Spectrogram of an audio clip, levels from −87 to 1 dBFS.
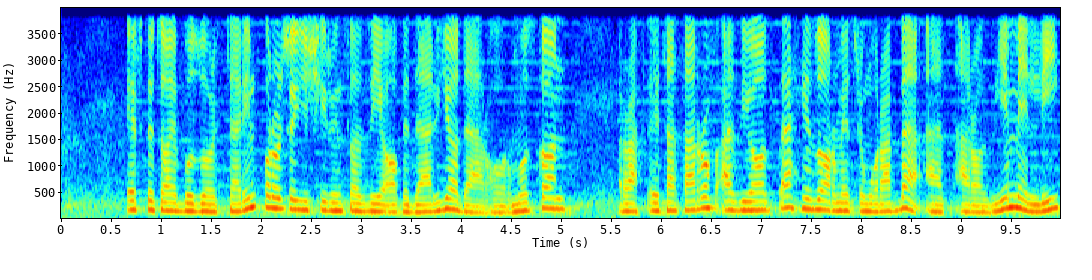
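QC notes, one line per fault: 0.00–0.66 s and 5.18–5.56 s, comfort noise in place of the background: the background turns flat and featureless, about 2–3 dB quieter; likely discontinuous transmission, with synthetic noise filling the pause.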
